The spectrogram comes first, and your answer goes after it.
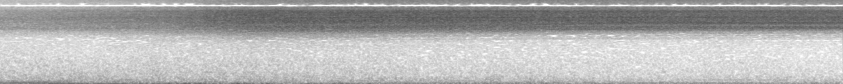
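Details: Serenading male cicada with a female below him retreating; his shrill, sustained buzz swells over the first two and a half seconds, then stays loud and unbroken.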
